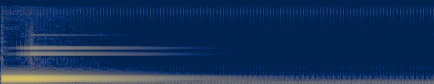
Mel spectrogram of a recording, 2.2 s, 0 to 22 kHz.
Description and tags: Fm Synth Tone 04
